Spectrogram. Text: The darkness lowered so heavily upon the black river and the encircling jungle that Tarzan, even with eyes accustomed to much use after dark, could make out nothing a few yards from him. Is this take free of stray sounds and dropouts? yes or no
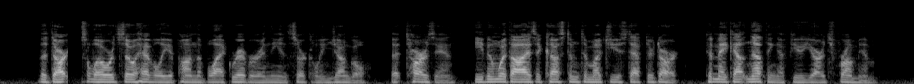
no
